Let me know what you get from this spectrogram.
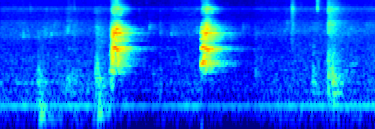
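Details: Dog barking at a cat: two loud, harsh barks about a second apart, followed by a weaker third bark, over a steady low hum and faint background noise.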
